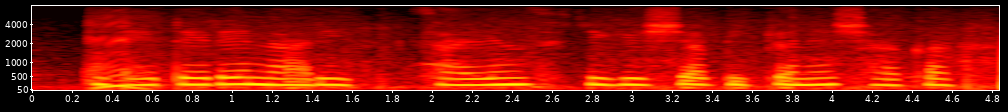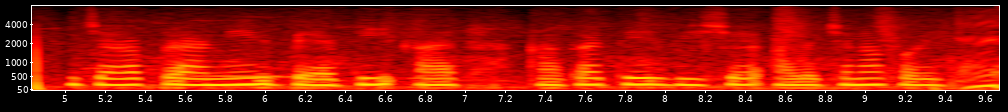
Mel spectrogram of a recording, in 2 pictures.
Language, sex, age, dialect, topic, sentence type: Bengali, female, 18-24, Rajbangshi, agriculture, statement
